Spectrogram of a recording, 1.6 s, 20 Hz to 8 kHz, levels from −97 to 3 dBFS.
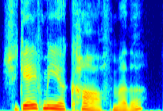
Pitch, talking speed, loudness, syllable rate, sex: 190 Hz, 220 wpm, -18 LUFS, 5.0 syllables/s, female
